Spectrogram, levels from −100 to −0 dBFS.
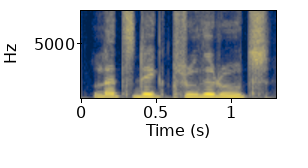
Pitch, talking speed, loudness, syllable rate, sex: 210 Hz, 230 wpm, -16 LUFS, 4.5 syllables/s, male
